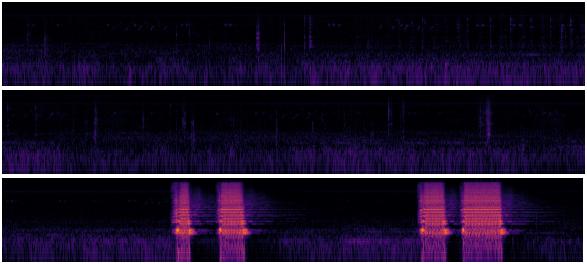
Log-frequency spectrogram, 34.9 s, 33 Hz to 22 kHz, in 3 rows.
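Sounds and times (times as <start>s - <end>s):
small ticks: 7.0s - 12.7s.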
